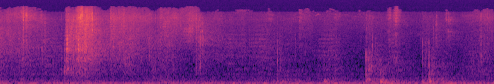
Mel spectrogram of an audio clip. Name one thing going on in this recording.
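A violin plays in a hall with a soft echo.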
